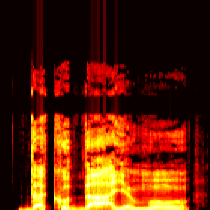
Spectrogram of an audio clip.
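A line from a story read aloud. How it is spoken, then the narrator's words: Loud laughter. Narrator (Russian): расхохотался Сморкало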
